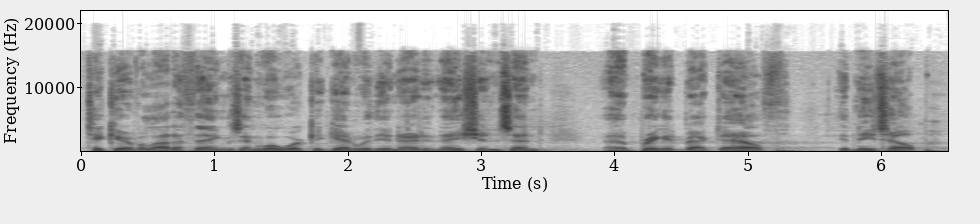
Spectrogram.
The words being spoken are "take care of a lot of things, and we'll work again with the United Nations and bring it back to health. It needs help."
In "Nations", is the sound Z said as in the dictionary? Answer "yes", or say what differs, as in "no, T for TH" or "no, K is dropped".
yes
